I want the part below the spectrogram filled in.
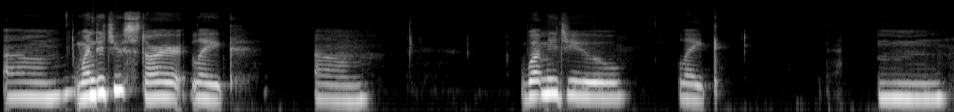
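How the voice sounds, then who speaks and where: A woman's voice: on the high side, steady tone, drawn-out words, pauses often, warm tone. A woman in her twenties being interviewed, hesitant and searching for her words. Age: 20s. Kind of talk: casual chat.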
